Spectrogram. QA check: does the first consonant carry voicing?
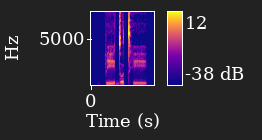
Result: no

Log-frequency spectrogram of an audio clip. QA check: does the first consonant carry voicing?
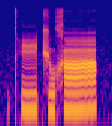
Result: no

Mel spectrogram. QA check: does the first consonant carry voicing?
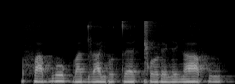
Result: no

